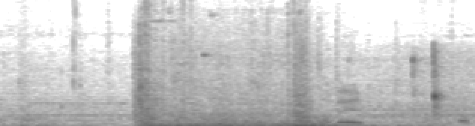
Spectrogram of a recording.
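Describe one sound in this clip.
A heavy metal door swings open with a loud thud.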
